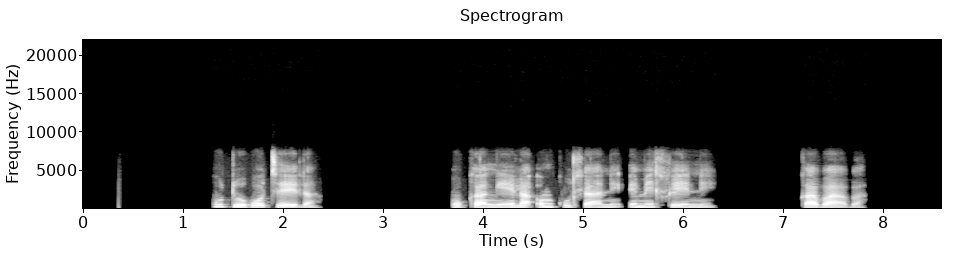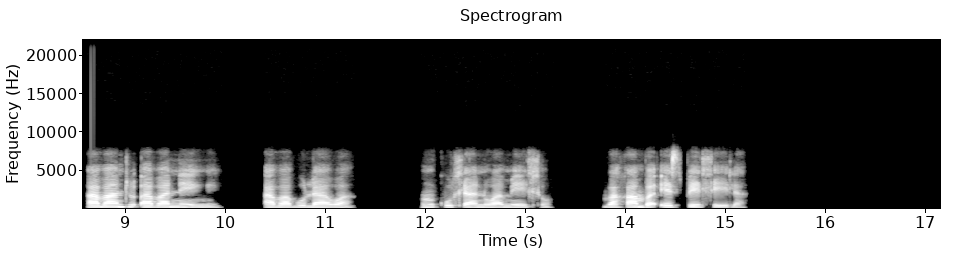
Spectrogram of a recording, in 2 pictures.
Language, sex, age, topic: North Ndebele, male, 50+, health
